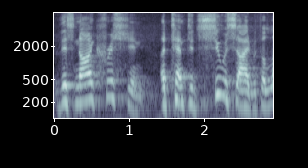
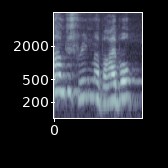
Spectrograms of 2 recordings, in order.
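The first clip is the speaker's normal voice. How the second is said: soft, quick imitated answer; quiet offhand reply; 3 semitones higher, 11 dB quieter, faster than usual. Boy answering friends at the lunch table, quiet offhand reply. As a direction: toss it off softly, as if it's nothing.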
